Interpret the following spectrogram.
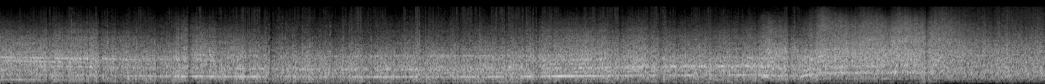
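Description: Car engine and tyre noise while driving through a road tunnel, the engine note rising slowly and falling again over several seconds.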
